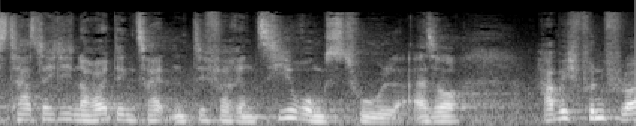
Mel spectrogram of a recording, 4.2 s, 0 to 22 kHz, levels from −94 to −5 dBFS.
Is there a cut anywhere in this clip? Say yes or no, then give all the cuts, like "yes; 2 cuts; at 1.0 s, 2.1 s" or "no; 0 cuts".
yes; 1 cut; at 1.3 s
